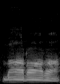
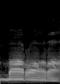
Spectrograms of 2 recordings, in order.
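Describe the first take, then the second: The two takes are said the same way.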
